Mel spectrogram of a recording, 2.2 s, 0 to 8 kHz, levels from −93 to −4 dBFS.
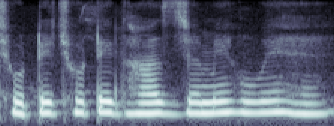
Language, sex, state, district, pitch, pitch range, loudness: Hindi, female, Bihar, Patna, 220 Hz, 210-225 Hz, -15 LUFS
